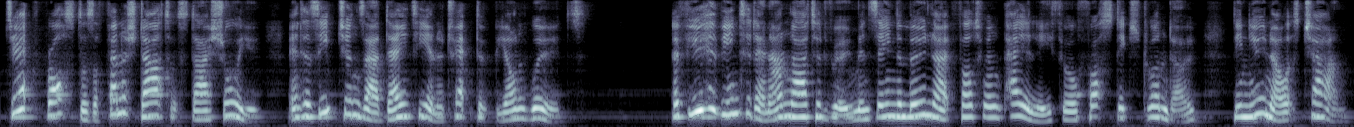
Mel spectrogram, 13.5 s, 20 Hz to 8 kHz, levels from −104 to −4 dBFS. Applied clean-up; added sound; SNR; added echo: neural mask model DeepFilterNet 3.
